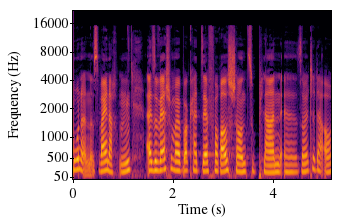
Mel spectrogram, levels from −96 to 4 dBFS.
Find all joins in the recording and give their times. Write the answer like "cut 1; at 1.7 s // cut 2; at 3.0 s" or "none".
none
